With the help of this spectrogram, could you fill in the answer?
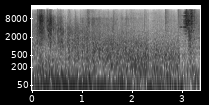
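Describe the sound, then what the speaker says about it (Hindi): A guided missile fired from a small vehicle strikes a Ukrainian ammunition depot in the Artyomovsk area and sets off a powerful explosion. A loud, sustained roaring blast rumbles throughout, with a fresh sharp burst near the end. "छोटे से वाहन से गाइडेड मिसाइल फायर की गई और चंद सेकंड बाद एक जोरदार धमाका हुआ।"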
